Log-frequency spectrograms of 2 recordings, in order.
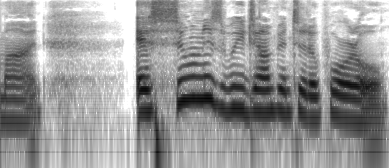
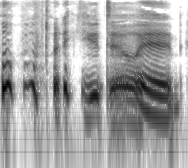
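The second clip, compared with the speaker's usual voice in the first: high, slow, laughing question; incredulous, pitched up through laughter; laughing disbelief; 8 semitones higher, slower than usual. Real, not acted. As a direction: ask it while cracking up. Laughs in mock disbelief at self.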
